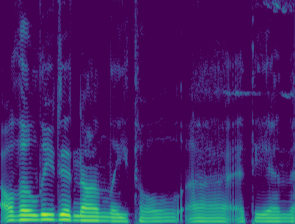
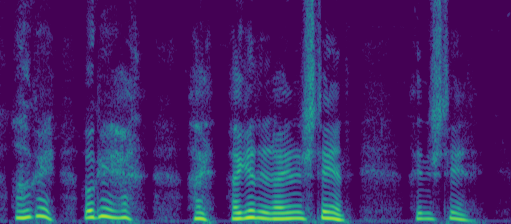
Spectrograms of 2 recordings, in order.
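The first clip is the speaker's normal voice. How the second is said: very high-pitched, frightened, stumbling pleading; 10 semitones higher, 4 dB louder than usual. Voicing a captive facing a growling bear: terrified captive pleading. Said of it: "He's like".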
